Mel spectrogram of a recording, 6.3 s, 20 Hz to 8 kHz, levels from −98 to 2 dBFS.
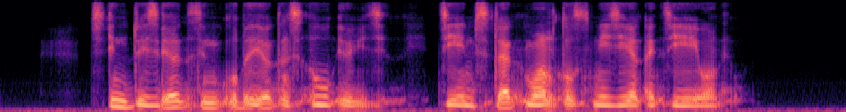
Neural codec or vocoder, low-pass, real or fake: autoencoder, 22.05 kHz, a latent of 192 numbers a frame, VITS, trained on many speakers; 7.2 kHz; fake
